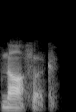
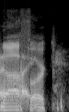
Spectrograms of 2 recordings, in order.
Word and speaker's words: Norfolk: I used to I went to law school in Virginia, and it's actually pronounced Norfolk. – So oh, okay. just FYI, Norfolk.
